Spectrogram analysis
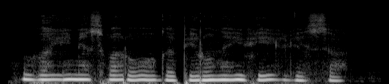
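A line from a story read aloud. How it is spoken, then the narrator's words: Barely voiced mutter. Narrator (Russian): Одними губами, чтобы никто не слышал, бормотала она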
